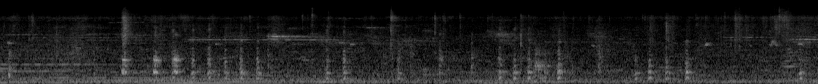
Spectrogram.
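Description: Birds calling: many short calls in quick succession, with a few thin high notes among them.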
